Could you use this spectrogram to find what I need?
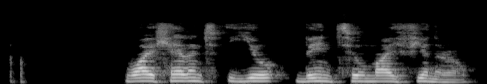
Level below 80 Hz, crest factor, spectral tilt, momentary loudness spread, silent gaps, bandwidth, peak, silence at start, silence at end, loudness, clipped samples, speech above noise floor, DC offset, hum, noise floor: -60 dBFS; 16 dB; -6 dB/octave; 11 LU; 0.77-1.22 s; 7.4 kHz; -2 dBFS; 0.2 s; 0.2 s; -19 LUFS; under 0.1%; 67 dB; under 0.1%; none; -86 dBFS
